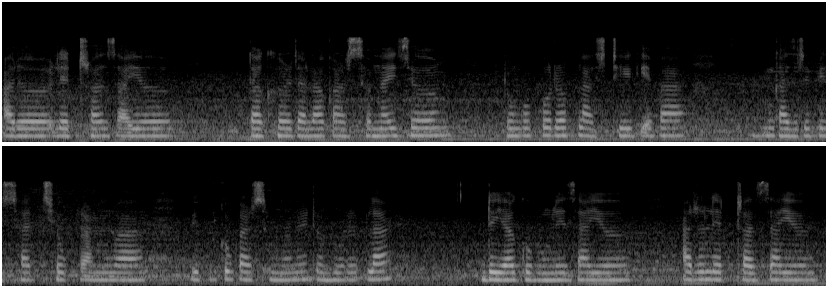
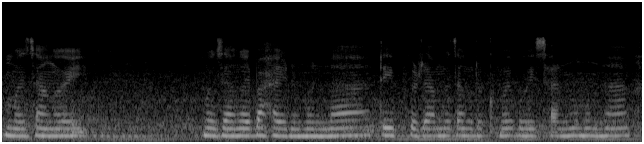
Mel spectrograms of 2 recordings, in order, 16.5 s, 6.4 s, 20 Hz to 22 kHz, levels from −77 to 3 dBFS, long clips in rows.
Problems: background sounds at intervals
